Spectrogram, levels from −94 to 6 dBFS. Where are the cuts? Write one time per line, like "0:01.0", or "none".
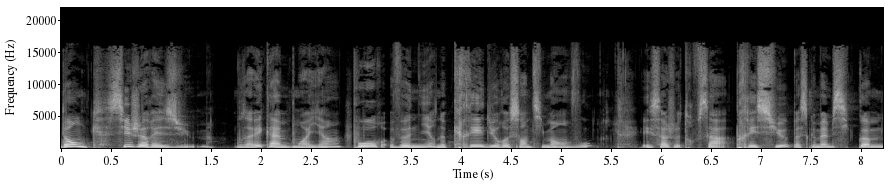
0:02.3
0:02.9
0:03.9
0:06.7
